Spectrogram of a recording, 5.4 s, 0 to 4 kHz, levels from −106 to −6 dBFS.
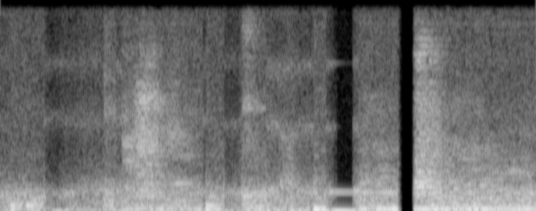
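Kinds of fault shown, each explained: sound chopped by the voice detector: From 0.0 to 1.22 s and again from 2.03 to 3.59 s, the sound keeps cutting in and out. Roughly 800 ms of the first stretch and 1.02 s of the second are swapped for a flat, synthetic hiss, most likely because a sender-side voice detector gated the audio and inserted comfort noise. On a spectrogram the real detail gives way to even, featureless noise blocks. The waveform shows abrupt edges between them.
burst of packet loss: Between 3.98 and 4.16 s, about 150 ms of audio never arrives. The receiver stretches the last sound it had across the hole, and that continuation fades away, leaving roughly 120 ms of silence before the sound picks up further on with that section gone. Within the 4 kHz band the call path carries, a spectrogram shows a smeared, repeating pattern dying into a blank column, and the waveform shows a decaying envelope dropping to a flat line.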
